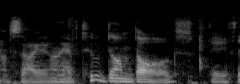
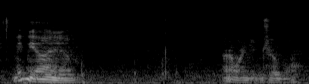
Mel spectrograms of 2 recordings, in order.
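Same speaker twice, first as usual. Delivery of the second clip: ordinary delivery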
